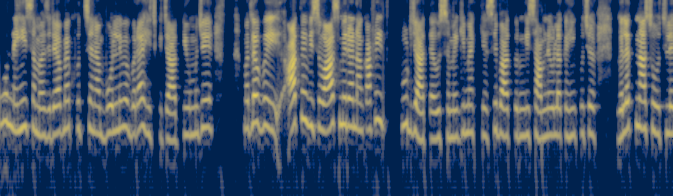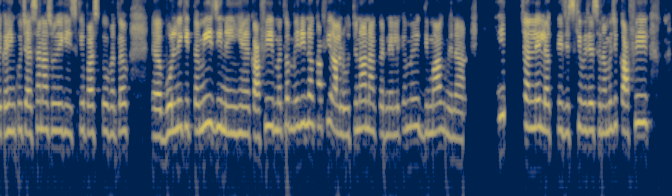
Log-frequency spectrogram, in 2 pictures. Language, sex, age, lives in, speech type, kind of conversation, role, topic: Hindi, female, 20-24, India, conversation, advice, user, मैं समूह में अपनी आवाज़ कैसे मजबूत रखूँ?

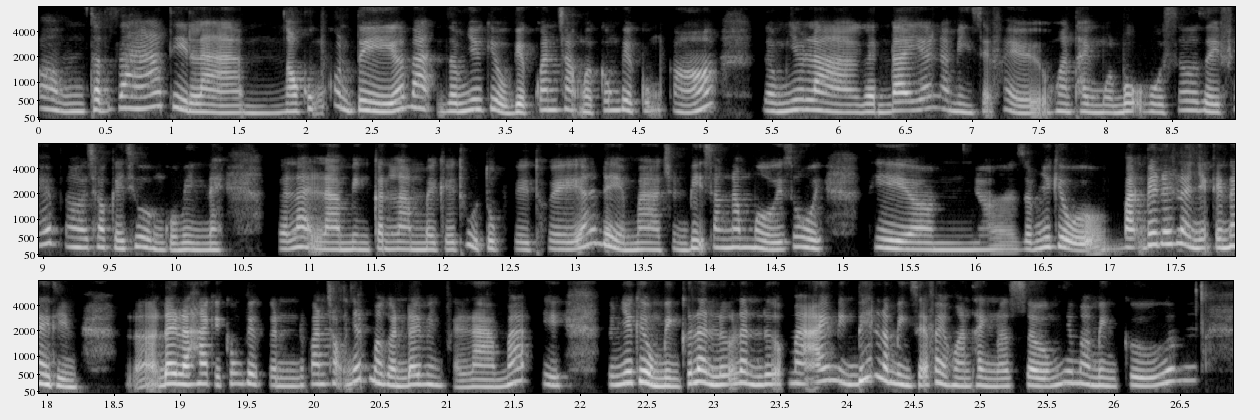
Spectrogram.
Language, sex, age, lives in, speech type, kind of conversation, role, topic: Vietnamese, female, 35-39, Vietnam, conversation, advice, user, Vì sao bạn trì hoãn việc bắt đầu một công việc quan trọng, và bạn có thể làm gì để bắt đầu ngay?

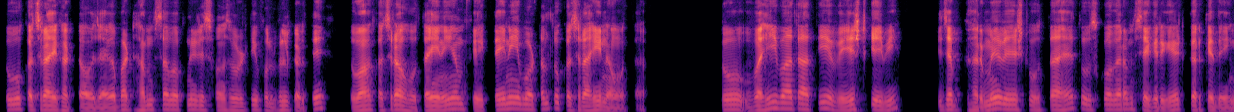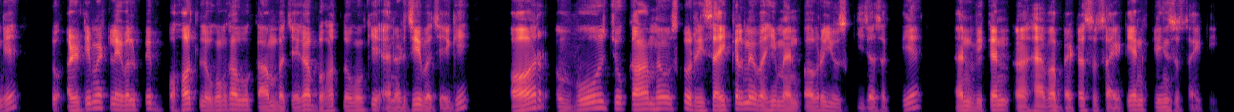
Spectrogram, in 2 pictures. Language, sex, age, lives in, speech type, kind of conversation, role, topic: Hindi, male, 35-39, India, conversation, podcast, guest, Waste segregation ghar se shuru karne ka sabse aasan tareeka kya hai?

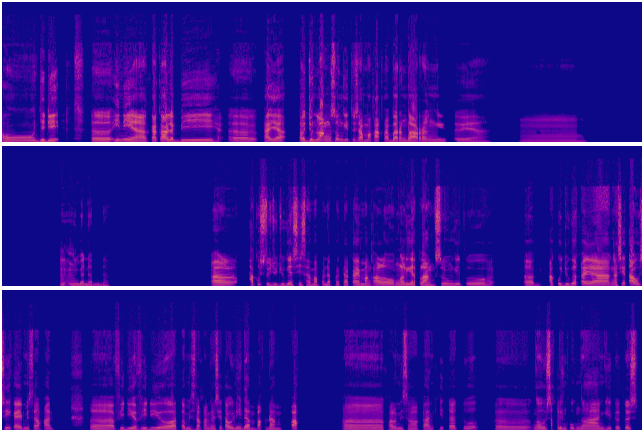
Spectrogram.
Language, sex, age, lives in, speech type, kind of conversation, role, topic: Indonesian, female, 30-34, Indonesia, conversation, unstructured, none, Bagaimana cara kamu meyakinkan temanmu agar lebih peduli pada lingkungan?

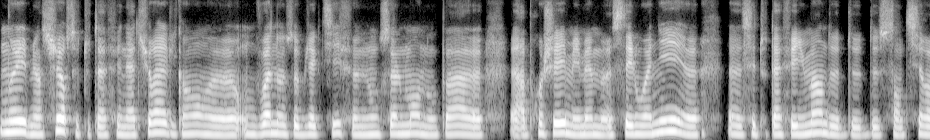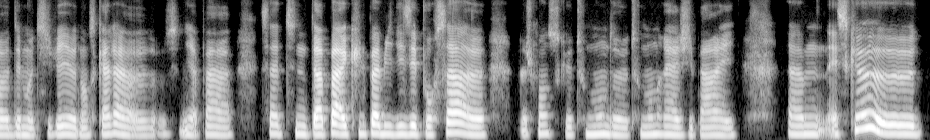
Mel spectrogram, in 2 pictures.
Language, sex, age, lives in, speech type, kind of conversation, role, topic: French, female, 20-24, France, conversation, advice, advisor, Comment retrouver la motivation après une longue période de stagnation ?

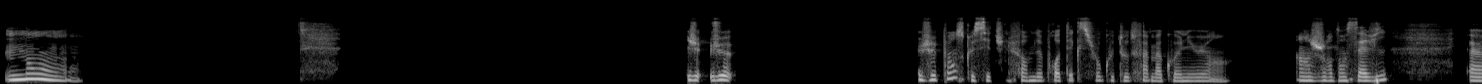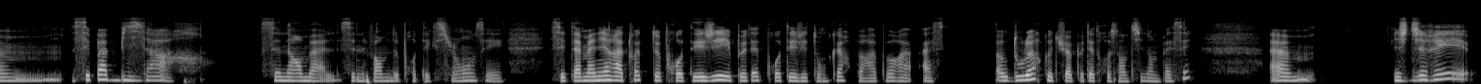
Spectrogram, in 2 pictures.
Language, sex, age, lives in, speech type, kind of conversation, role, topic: French, female, 30-34, France, conversation, advice, advisor, Hésites-tu à commencer à sortir avec quelqu’un de nouveau ?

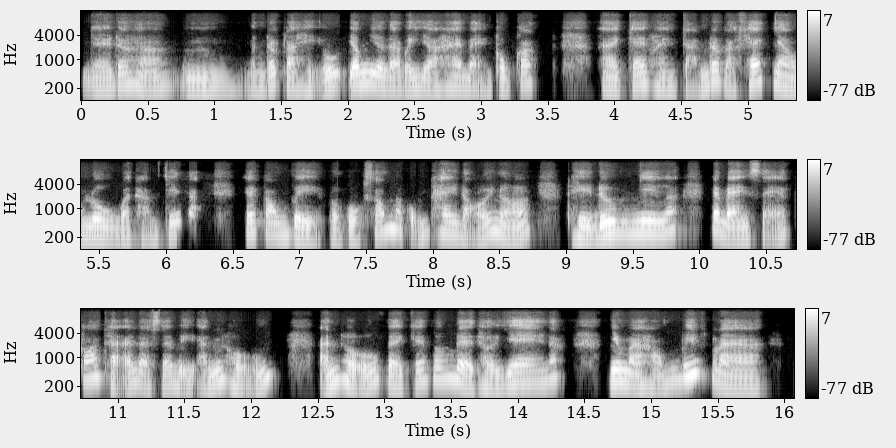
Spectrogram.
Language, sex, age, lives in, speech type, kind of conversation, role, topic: Vietnamese, female, 30-34, Vietnam, conversation, advice, advisor, Làm sao để giữ liên lạc với bạn bè khi bạn thấy khó khăn?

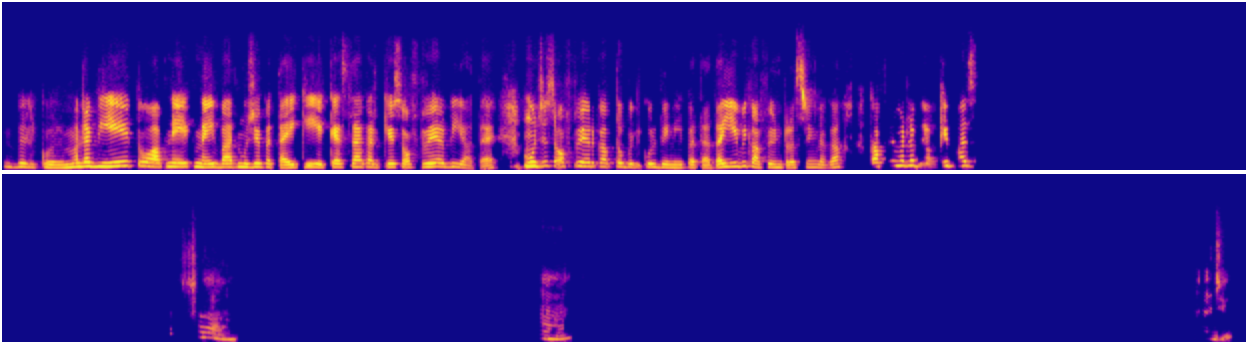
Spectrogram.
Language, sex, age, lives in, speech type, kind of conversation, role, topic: Hindi, female, 25-29, India, conversation, podcast, host, Tum notifications kaise manage karte ho taaki kaam mein distraction na ho?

